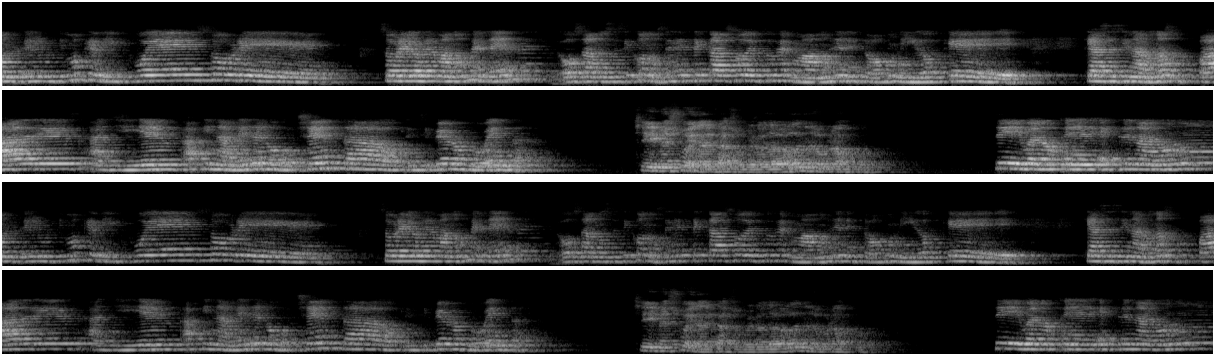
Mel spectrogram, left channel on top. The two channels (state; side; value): quieter; right; 7.0 dB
